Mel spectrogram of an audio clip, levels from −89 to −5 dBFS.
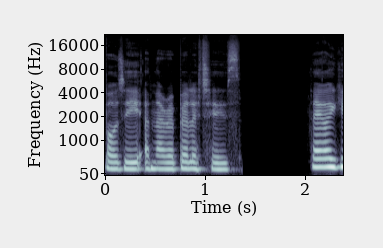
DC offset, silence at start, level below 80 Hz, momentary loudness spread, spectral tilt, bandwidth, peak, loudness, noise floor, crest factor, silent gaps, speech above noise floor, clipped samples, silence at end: under 0.1%; 0 s; -78 dBFS; 8 LU; -6 dB/octave; 18 kHz; -8 dBFS; -25 LUFS; under -90 dBFS; 16 dB; none; over 68 dB; under 0.1%; 0 s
